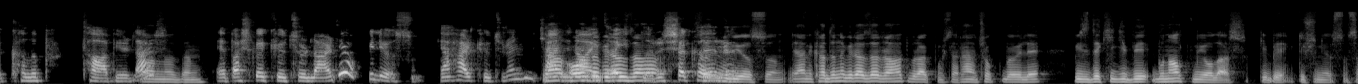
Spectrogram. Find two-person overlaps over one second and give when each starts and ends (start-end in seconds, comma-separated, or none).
5.4-7.4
